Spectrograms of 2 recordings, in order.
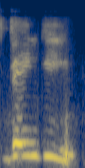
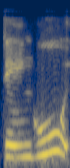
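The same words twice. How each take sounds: First: "dengue" as DENG-gee, hard G; "dengue" slowly with an EE ending; correct pronunciation. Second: "dengue" as DENG-goo, rising; "dengue" with an OO ending; wrong pronunciation. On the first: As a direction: end "dengue" on ghee. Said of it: "it's dengue". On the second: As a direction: end "dengue" on a questioning goo. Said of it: "It's not dengue". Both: Shown as a demonstration.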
